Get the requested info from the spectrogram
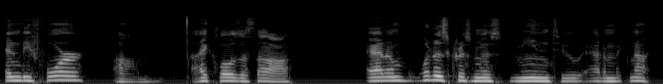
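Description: Male podcast host, mellow, dry close sound, earnest, measured phrasing. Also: a little high, no echo. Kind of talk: earnest conversational hosting.

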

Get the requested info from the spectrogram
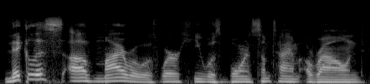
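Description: A man's voice: medium pitch, moderate pace, no echo. A man giving an informal explanation as a podcast contributor.

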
